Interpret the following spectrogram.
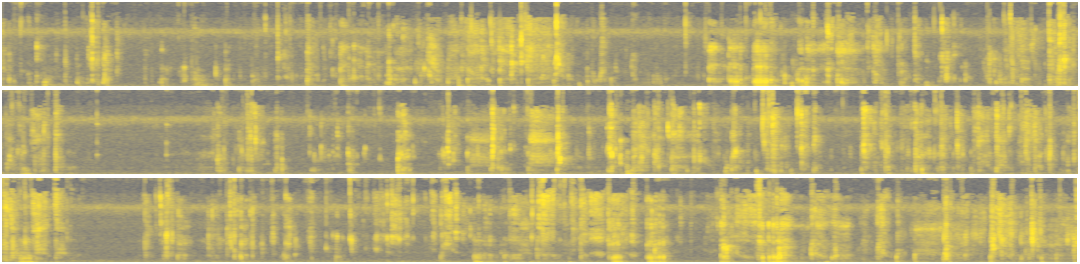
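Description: Pug chewing and biting small pieces of fresh fruit: a string of quiet, sharp chewing clicks, with louder clusters about seven seconds in and near the end.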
